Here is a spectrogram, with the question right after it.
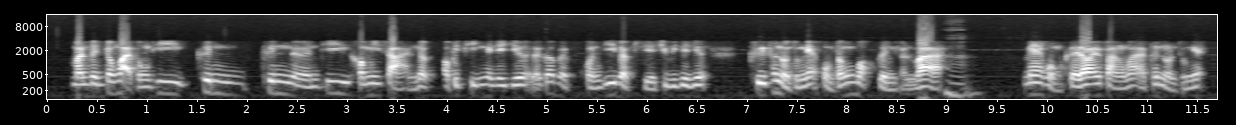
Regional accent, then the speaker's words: Bangkok, Thailand; คือผมอ่ะเกิดที่กรุงเทพแล้วก็โตที่กรุงเทพมาช่วงหนึ่ง

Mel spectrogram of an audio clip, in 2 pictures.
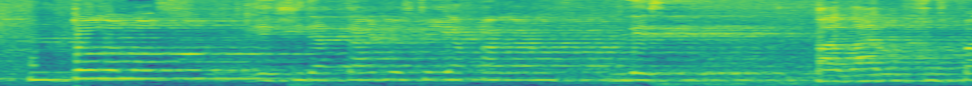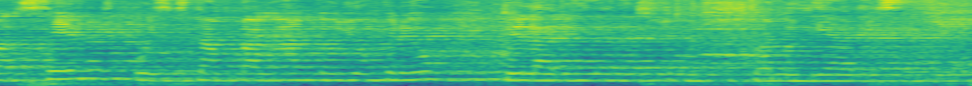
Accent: Tlaxcala, Mexico; vengo de un pueblo que se llama Santón de Lázaro Cárdenas, estado de Tlaxcala.

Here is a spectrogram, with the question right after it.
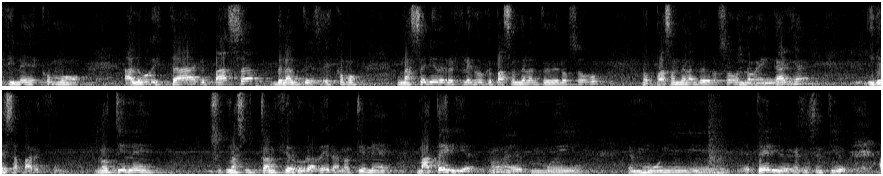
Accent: Extremadura, Spain; now in Seville, Spain; Yo soy extremeño, pero vivo en Sevilla desde hace 20-tantos años, ya 25, 24.

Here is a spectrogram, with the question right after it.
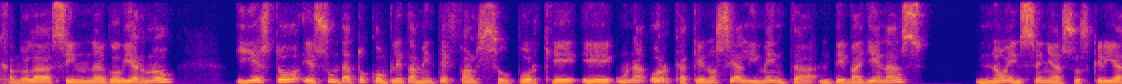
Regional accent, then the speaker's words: Switzerland; also born or lived in Spain; es que yo de pequeño, cuando crecí, crecí hablando tres idiomas, ¿no? Nosotros crecimos en Suiza y en Suiza pues hablábamos francés, con mis padres hablábamos en valenciano y luego pues cuando íbamos de vacaciones a España hablábamos castellano, ¿no?

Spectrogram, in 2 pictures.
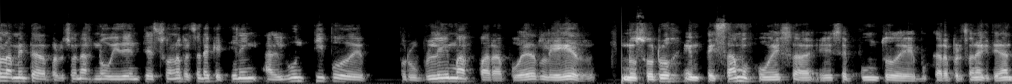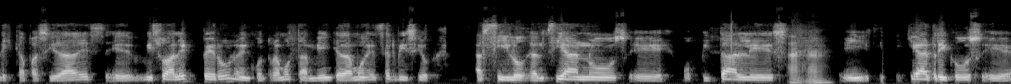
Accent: Panama; Y yo soy el único panameño.

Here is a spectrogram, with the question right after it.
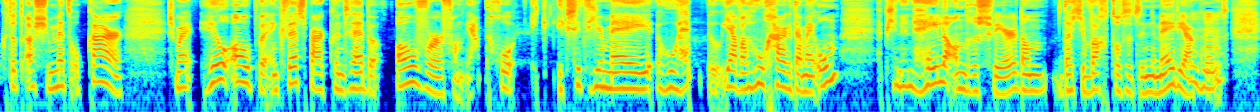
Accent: Netherlands; Maar ik vind op zijn minst dat wij als Nederlanders voorop zouden moeten lopen hierin.

